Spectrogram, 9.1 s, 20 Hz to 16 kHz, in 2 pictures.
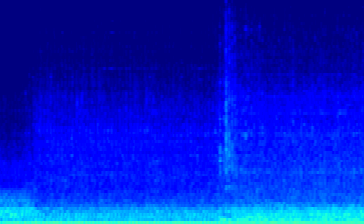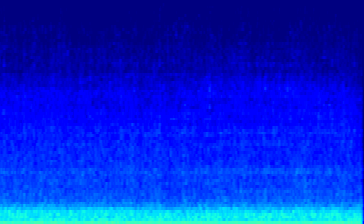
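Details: Snowblower (MTD) single-cylinder engine, about 2–3 years old with roughly an hour of runtime, after the plugged carburettor pilot jet was cleared with a bigger guitar string: steady, even beat with no hunting or stumbling, now running properly.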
